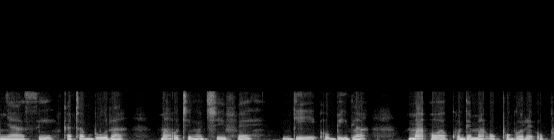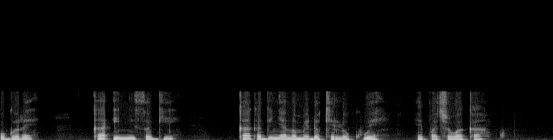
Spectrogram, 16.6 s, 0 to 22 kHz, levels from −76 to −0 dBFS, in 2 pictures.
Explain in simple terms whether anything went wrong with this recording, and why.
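Yes, the whole clip has been through 4-bit ADPCM compression, and it's heavy. Each sample is stored as a tiny guess-and-correct step, so a gritty hiss rides on the louder speech and sharp starts get roughed up. Nothing survives above 7.7 kHz, which dulls the sound.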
